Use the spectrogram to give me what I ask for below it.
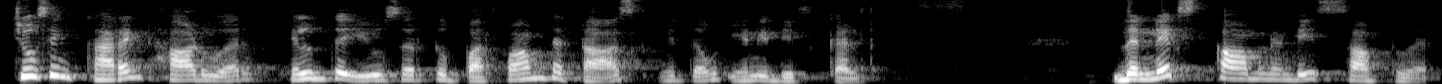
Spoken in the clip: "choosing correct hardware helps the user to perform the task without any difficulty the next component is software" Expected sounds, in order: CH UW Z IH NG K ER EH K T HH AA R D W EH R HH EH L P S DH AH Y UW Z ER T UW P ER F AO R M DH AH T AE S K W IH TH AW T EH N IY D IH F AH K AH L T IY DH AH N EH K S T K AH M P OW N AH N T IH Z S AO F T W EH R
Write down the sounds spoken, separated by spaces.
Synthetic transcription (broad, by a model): CH UW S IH NG K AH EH K T HH AA R D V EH R HH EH L P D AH Y UW S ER T UW P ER F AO R M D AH T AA S K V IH T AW T EH N IY D IH F AH K AH L T IY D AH N EH K S T K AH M OW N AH N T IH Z S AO F T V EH R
